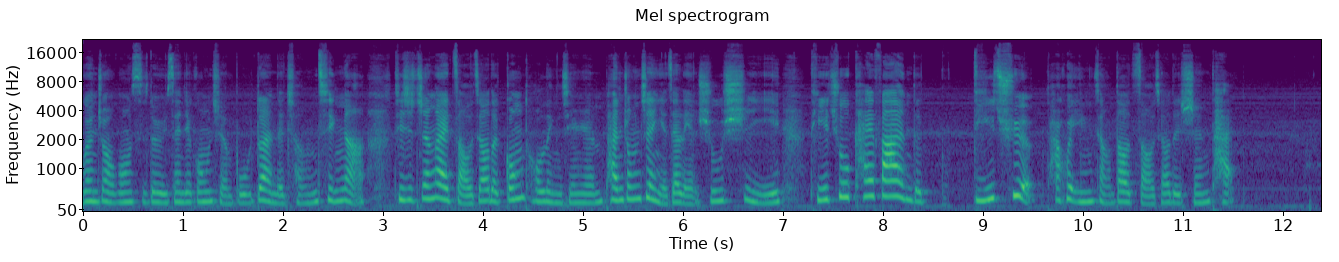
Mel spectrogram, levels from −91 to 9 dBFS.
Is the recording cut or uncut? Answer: uncut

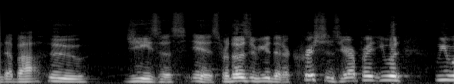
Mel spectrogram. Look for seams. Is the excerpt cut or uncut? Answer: uncut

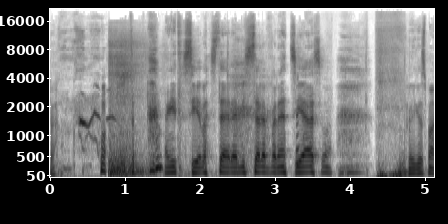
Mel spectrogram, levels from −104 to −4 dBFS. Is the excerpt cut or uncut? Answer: uncut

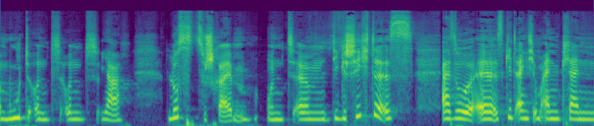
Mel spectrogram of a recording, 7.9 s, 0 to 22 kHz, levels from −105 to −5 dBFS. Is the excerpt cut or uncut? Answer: cut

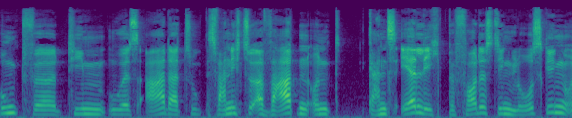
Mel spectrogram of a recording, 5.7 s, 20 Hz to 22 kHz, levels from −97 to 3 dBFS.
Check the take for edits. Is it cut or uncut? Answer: cut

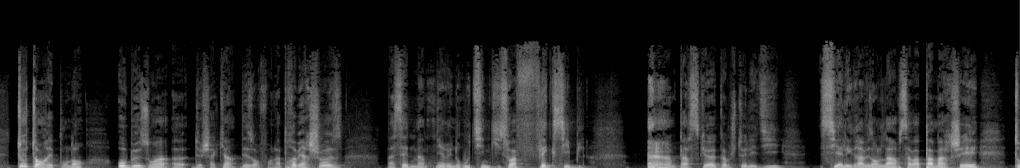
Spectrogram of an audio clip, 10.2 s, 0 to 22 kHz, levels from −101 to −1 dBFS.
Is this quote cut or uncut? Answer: uncut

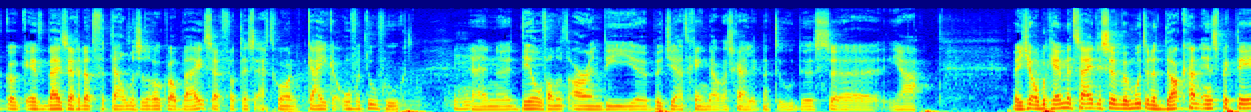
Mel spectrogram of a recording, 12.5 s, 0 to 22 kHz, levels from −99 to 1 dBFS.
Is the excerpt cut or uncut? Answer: cut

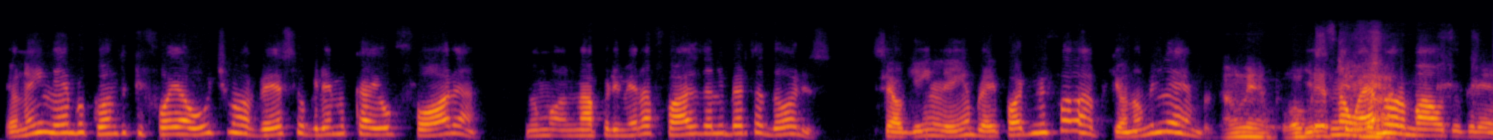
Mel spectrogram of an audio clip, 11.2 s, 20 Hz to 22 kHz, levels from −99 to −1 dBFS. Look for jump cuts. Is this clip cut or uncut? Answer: uncut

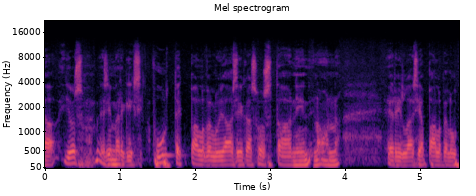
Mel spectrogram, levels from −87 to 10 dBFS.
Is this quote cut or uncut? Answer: cut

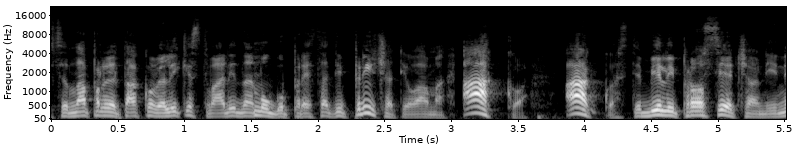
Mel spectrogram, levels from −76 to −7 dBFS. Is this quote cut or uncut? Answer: cut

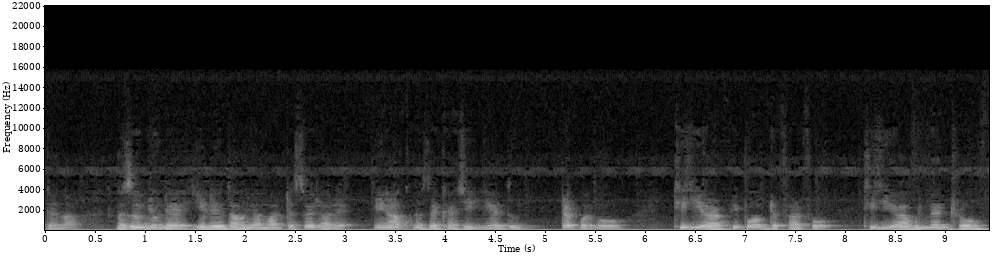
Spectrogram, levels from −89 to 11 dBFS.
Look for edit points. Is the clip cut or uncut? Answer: uncut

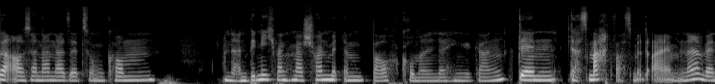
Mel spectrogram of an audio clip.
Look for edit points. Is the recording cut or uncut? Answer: uncut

